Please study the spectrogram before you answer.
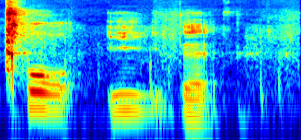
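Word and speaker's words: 小出: So that kanji means, well, you pronounce it ko-i-de. The first kanji is ko, which means small. And the second kanji there is out, or deru, but pronounced together in that combination, especially, it's koide. And on this block alone,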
